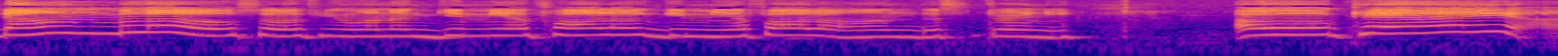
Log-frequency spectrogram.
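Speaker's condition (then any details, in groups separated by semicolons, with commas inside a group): Cerebral palsy; speech therapy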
